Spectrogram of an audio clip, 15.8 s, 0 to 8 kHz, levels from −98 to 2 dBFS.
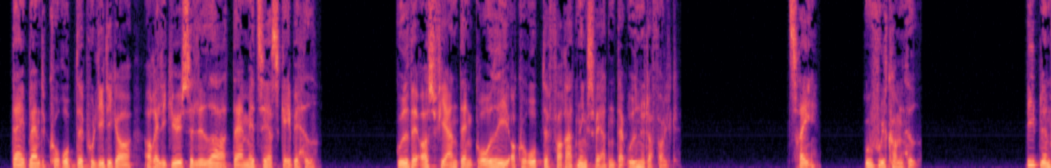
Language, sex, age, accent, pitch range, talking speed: Danish, male, 30-49, native, 95-140 Hz, 120 wpm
